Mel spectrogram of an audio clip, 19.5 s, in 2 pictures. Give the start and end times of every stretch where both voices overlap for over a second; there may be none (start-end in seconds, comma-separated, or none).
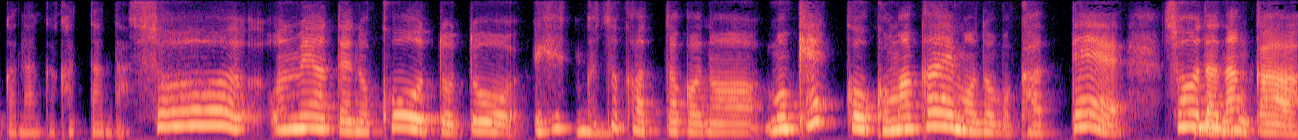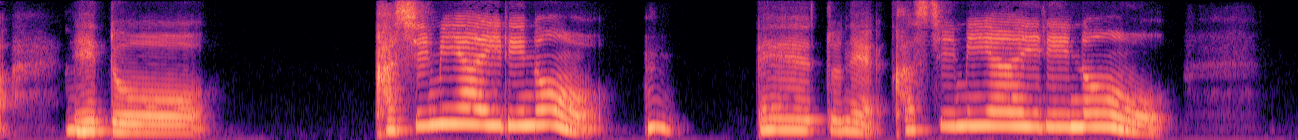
none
